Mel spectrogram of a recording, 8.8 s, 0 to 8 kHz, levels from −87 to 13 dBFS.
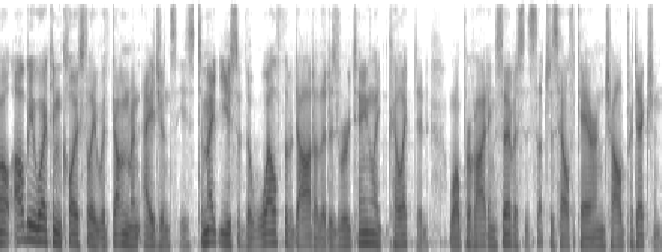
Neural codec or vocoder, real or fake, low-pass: codec, 16 kHz, 4 kbps, FunCodec, trained on LibriTTS, 50 frames a second; fake; 7.2 kHz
